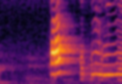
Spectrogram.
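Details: A pet cockatiel named Rio gives a sharp, harsh chirp, then a short run of notes settling into a steady mid-pitched whistle, indoors while someone nearby repeatedly coaxes it to say phrases like "what's your name" and "I love you".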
